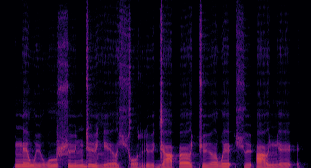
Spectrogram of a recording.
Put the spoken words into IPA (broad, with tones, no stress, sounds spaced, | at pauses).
n e˦ w y˨ w u˦ ɬ y˧ n d y˦˨ lʲ e˨ ə̯ ç o˨ r y˧ ɡʲ a˧ ʔ œ˧ ə̯ c y˧ ə̯ w e˦ ʔ ç y˦ ʔ a˧ ə̯ ɲ e˦ ʔ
